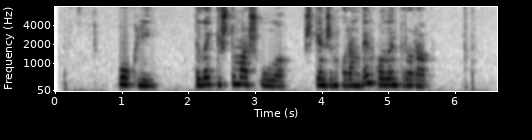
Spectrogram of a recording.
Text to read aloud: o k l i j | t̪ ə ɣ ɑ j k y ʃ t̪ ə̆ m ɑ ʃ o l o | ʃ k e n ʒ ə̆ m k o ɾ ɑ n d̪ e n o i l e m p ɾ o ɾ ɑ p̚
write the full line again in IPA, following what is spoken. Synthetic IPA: o k l i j | t̪ ə ɣ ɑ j k y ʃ t̪ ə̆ m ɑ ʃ u l o | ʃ k e n ʒ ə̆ m k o ɾ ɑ ŋ d̪ e n o j l e n p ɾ o ɾ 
